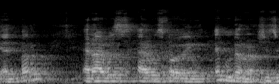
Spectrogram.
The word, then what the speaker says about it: Edinburgh: In Scotland, we have rhotic R's.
